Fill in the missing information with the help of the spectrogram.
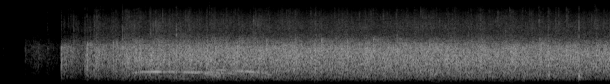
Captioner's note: audience applauds and cheers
